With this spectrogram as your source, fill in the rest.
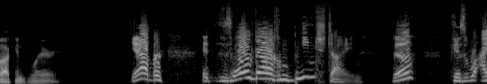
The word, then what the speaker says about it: Rubenstein: Yeah, but Zelda Rubenstein because I said that's actually because I tried I tried to pronounce it in American English, but in German it would be Rubenstein.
